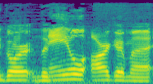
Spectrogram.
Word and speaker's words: Nahel Argama: How do you pronounce that again? The Nahel Argama and Garin Sierras.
